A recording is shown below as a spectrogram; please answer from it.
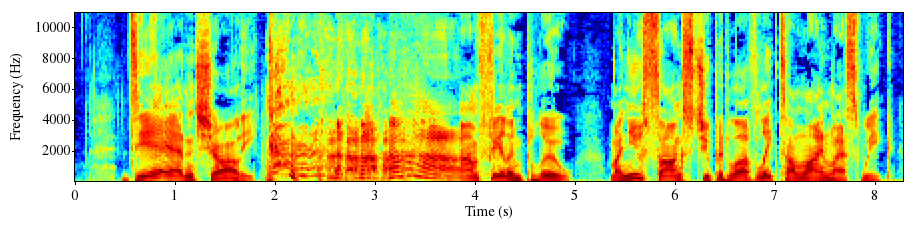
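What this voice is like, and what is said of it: Imitates another person's voice. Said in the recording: “do a Lady Gaga impression”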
